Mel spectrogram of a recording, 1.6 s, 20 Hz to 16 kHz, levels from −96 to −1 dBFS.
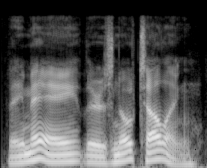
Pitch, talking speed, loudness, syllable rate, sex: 115 Hz, 195 wpm, -16 LUFS, 5.6 syllables/s, male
